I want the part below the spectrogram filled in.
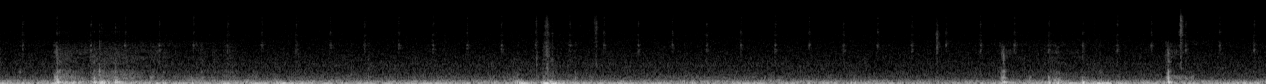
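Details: Toyota Corolla on a road test after being put back on the ground following brake work, driven to check for noise. Low road rumble with a few soft thumps over holes and no clunks or knocks; suspension sounds tight and quiet.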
